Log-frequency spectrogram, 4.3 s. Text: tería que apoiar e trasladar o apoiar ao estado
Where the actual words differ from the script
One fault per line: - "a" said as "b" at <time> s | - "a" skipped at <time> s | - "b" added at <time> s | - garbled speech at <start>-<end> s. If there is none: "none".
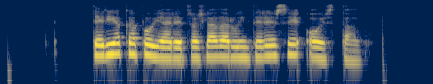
- "apoiar" said as "interese" at 2.5 s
